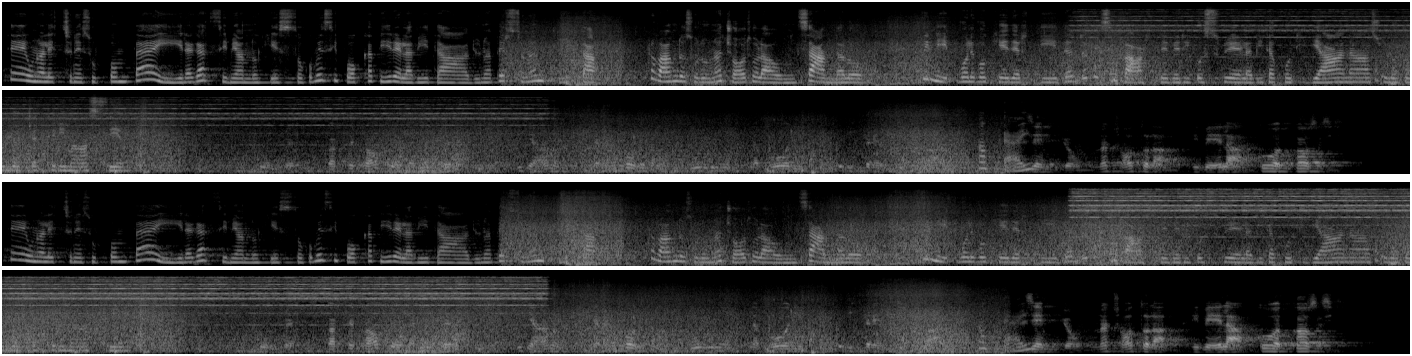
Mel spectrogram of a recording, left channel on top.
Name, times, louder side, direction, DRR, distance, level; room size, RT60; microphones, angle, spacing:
voice 1, 0.0-15.4 23.8-24.4, left 3 dB, 30° left, 16 dB, 0.9 m, -36 dB
sound 1, 5.0-24.2, right 2 dB, 15° right, 0.9 m, -39 dB
sound 2, 10.7-19.5, right 12 dB, 80° right, 1.6 m, -31 dB
voice 2, 16.6-23.6 24.2-27.4, right 2 dB, 50° right, 3 dB, 3.5 m, -40 dB
23.0 x 18.0 x 7.4 m, 0.81 s
head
